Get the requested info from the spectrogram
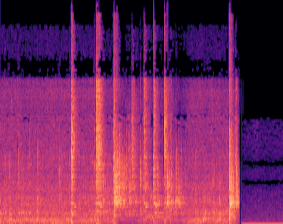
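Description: Popcorn kernels popping in an electric popcorn popper with a clear dome lid: a steady hiss from the machine with about ten sharp pops, coming thicker from about a second and a half in. Near the end the sound cuts off abruptly to a steady, quieter hiss.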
